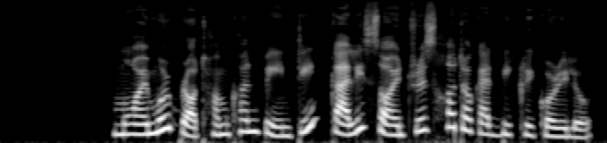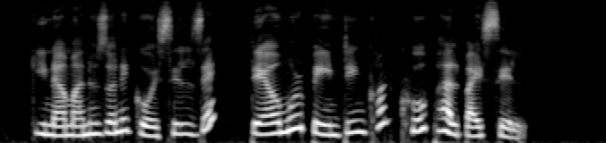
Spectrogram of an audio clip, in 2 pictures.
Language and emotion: Assamese, happy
